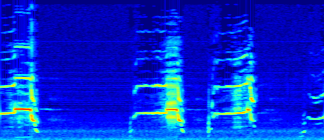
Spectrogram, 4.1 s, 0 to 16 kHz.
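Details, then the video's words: A female bald eagle squees at her Two Harbors nest, recorded by a live cam on 24 July 2022. There are three drawn-out, thin whistled squeals with buzzy endings, then the start of a fourth. "Two Harbors Bald eagles; Lancer's got a lot to say tonight"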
